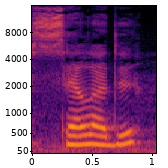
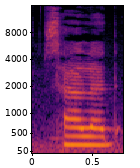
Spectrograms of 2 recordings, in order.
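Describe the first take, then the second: First: An extra e vowel sound is added. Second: It is said without an added vowel sound.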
